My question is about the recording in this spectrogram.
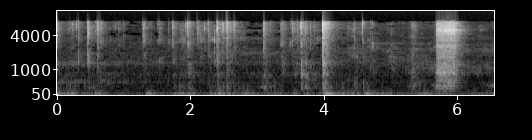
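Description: Light, irregular keystrokes on a computer keyboard, with one sharper click about four seconds in and a short burst of noise near the end.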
